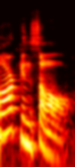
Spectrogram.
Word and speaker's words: Arkansas: wind blew down from arkansas one thing to notice arkansas has an s on the end but you don't pronounce it arkansas it skipped the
